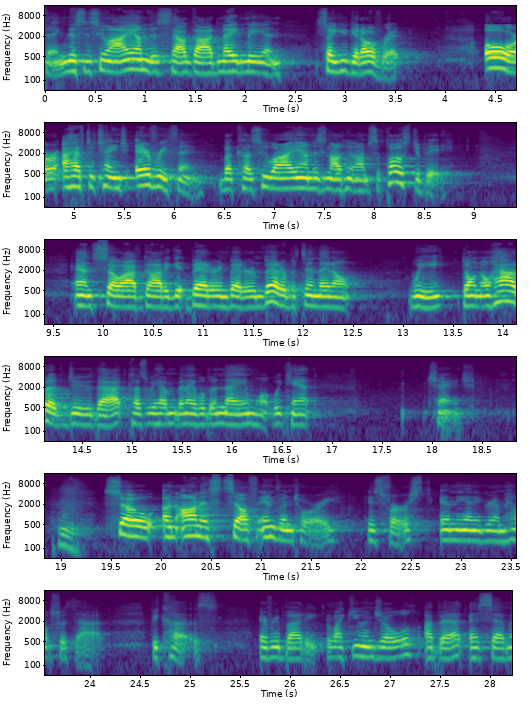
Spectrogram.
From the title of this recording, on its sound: Live from Pepperdine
